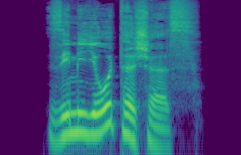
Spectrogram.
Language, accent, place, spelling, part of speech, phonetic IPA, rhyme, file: German, Germany, Berlin, semiotisches, adjective, [zeˈmi̯oːtɪʃəs], -oːtɪʃəs, De-semiotisches.ogg
- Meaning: strong/mixed nominative/accusative neuter singular of semiotisch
